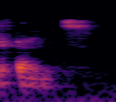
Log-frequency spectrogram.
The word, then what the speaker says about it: Heinz: Estos se llaman cuerpos de Hans. H, E de Eduardo, no A de Angélica, E de Eduardo, y latina, N de niño, y Z, Heinz. Como es alemán, se pronuncia Heinz, cuerpos de Heinz.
